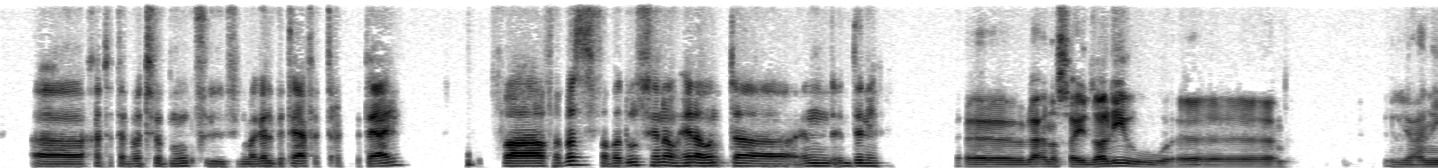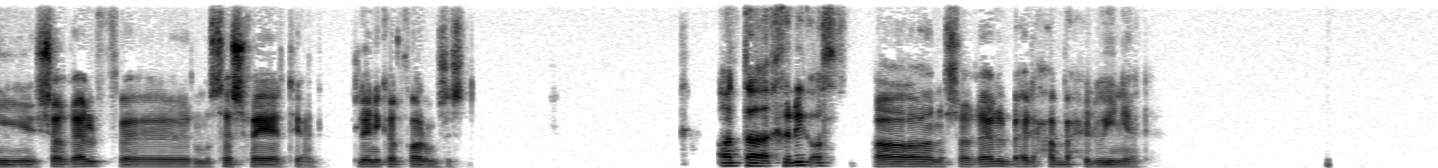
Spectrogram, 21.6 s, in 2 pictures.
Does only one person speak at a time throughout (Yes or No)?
Yes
